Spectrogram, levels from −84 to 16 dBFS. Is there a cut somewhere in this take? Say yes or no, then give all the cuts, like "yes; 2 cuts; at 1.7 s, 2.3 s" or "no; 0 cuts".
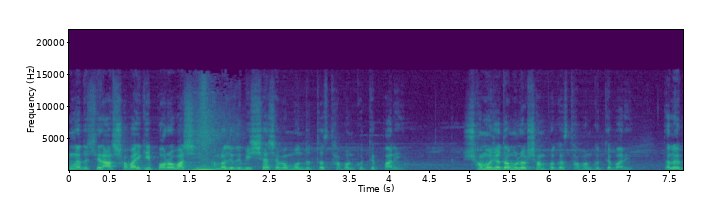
yes; 1 cut; at 1.6 s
